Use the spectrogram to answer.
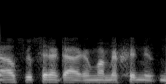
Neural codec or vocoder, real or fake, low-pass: codec, 16 kHz, 0.5 kbps, FunCodec, trained on Chinese and English, 25 frames a second; fake; 3.6 kHz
